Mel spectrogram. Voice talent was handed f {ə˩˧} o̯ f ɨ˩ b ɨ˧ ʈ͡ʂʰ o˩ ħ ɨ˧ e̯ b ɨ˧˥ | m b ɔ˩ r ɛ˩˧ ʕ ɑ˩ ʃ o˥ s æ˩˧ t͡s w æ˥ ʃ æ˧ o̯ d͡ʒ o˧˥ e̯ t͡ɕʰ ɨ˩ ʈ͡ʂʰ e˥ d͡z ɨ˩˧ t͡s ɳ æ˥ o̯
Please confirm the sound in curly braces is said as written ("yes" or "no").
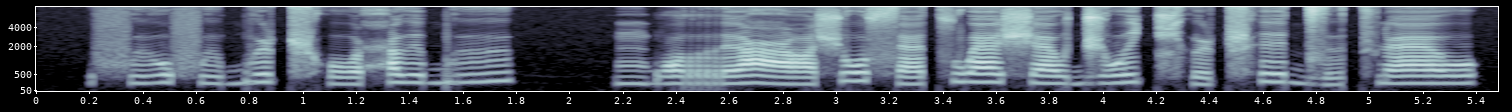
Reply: no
